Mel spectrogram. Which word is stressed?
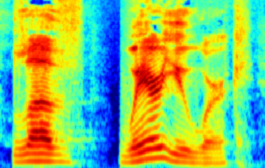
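Work. The stress is on the word work.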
